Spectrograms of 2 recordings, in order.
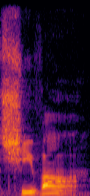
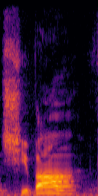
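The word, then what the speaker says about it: Shiva (שבעה): If it's the masculine column, it's Shiva. The accent's on the last syllable. If it's the feminine form, Sheva, the accent's on the first syllable. So if it's masculine, Shiva, feminine, Sheva.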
